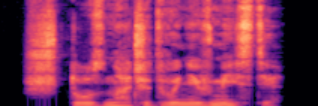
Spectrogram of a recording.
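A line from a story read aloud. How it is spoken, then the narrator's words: Hoarse wheezing reply. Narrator (Russian): просипел тот в ответ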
